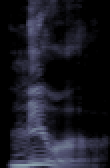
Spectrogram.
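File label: "mirror", English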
